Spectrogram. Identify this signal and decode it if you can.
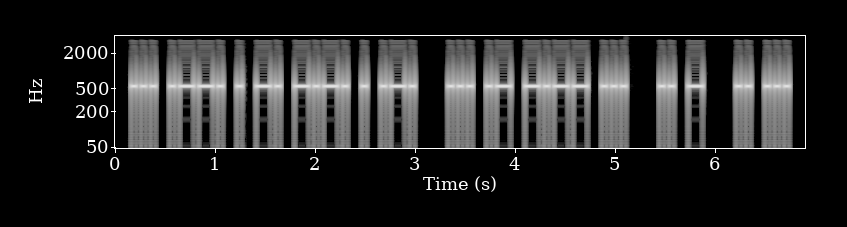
Morse code, heard as a keyed tone, about 25 wpm, 550 Hz. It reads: SPENCER SAYS IT IS
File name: podcast / News headlines-1x-25x25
